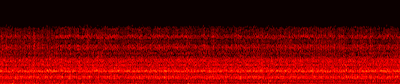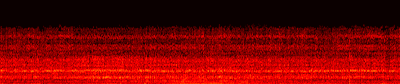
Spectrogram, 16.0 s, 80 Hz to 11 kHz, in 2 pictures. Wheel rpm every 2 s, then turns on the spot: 120, 120, 120, 110, 120, 110, 120, 120.
none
